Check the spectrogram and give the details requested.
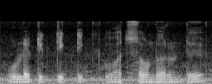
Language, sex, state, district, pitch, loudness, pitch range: Tamil, male, Tamil Nadu, Chennai, 115 Hz, -17 LUFS, 110-115 Hz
